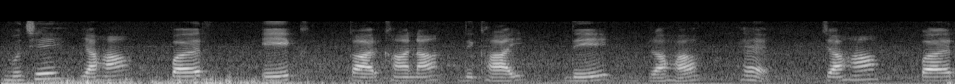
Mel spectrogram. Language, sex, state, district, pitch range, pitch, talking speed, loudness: Hindi, female, Madhya Pradesh, Katni, 140-190 Hz, 170 Hz, 70 wpm, -18 LUFS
